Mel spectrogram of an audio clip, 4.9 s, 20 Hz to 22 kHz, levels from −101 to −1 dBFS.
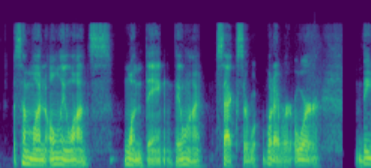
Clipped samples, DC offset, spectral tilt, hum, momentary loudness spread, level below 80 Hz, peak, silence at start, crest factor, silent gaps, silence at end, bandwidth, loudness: under 0.1%; under 0.1%; -4.5 dB/octave; none; 11 LU; -58 dBFS; -2 dBFS; 0.15 s; 20 dB; 4.57-4.70 s; 0 s; 12.5 kHz; -22 LUFS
